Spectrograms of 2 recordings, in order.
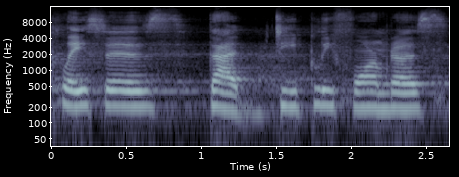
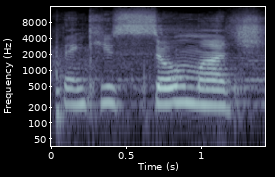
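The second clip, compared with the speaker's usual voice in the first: ordinary talk, nothing marked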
